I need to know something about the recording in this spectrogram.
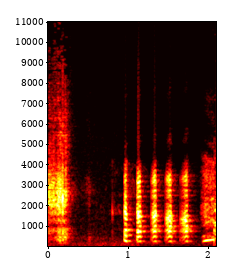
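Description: A woman laughing: a short breathy burst at the start, then, about a second in, a quick run of about six short laughs.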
